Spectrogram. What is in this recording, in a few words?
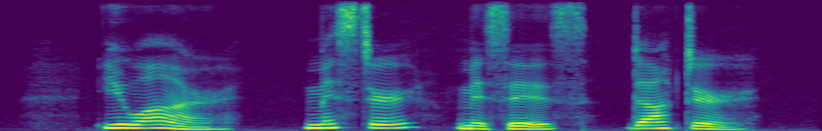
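you are formal, English, female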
